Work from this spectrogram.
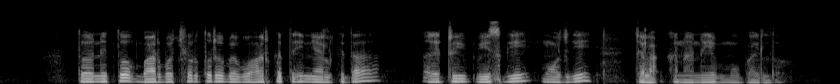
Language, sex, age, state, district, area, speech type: Santali, male, 30-45, West Bengal, Birbhum, rural, spontaneous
